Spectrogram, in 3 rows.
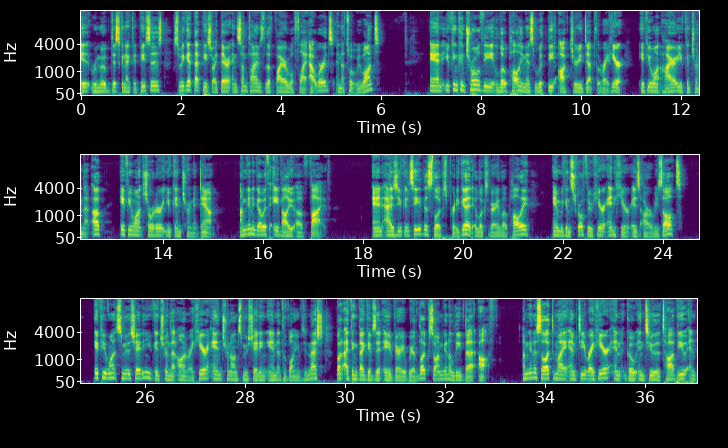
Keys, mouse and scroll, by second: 3.4-5.5 scroll down 1, 5.5-6.3 scroll down 1, 8.4-8.7 scroll up 3, 11.1-13.5 drag, 13.9-15.9 drag, 15.9 scroll down 3, 16.1-18.0 middle drag, 18.0-18.4 scroll up 2, 18.4-21.1 shift+middle drag, 21.1-24.1 drag, 24.7 click, 26.0 click, 27.2 click, 29.3 scroll up 3, 29.6-30.4 middle drag, 30.4 scroll down 1, 31.1 click, 32.2 click, 33.2 shift+click, 35.8 KP_7, 36.9 g.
